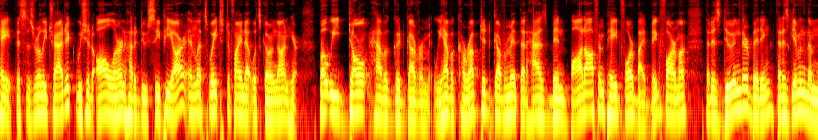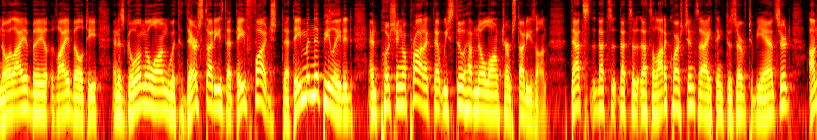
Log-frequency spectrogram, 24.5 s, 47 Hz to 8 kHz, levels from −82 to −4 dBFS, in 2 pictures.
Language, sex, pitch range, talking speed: English, male, 115-145 Hz, 240 wpm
